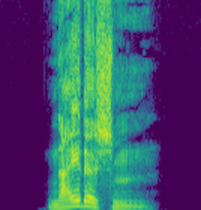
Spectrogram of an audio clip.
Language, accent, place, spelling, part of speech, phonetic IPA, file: German, Germany, Berlin, neidischem, adjective, [ˈnaɪ̯dɪʃm̩], De-neidischem.ogg
- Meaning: strong dative masculine/neuter singular of neidisch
